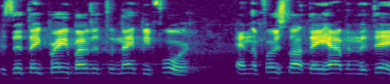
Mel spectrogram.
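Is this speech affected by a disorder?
Yes: ALS.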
